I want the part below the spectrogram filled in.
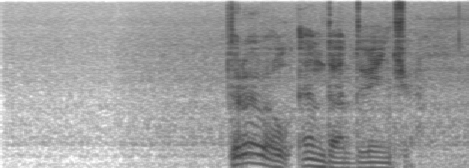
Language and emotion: Russian, neutral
